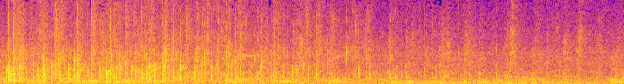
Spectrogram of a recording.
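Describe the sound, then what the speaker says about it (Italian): A crowd at a village fair applauds horse riders, a dense, steady patter of clapping that starts loud and eases slightly, with an announcer's voice running over it. "Bravi. Un bel applauso!"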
